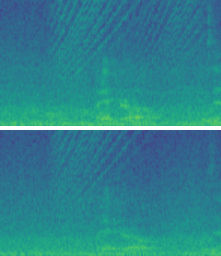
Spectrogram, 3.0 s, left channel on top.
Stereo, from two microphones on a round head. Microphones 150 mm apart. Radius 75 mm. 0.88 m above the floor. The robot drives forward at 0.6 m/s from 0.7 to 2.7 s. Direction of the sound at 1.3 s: 65° left (ahead or behind).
